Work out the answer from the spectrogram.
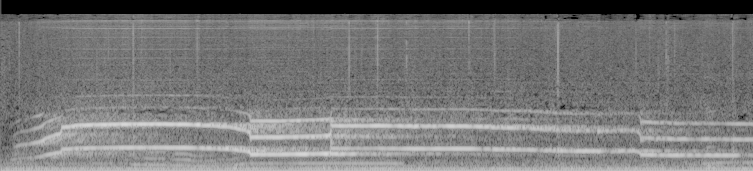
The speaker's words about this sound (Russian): Несколько волков ей ответили издалека.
